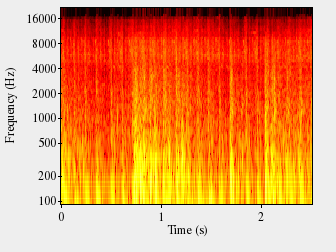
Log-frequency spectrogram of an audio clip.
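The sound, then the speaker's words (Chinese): Three rifles opening fire at once to block a stairway: dense, rapid bursts of overlapping gunshots, loud and sustained, with the cracks running together into a continuous rattle. “随着李明耀一声令下，三把步枪同时开火，硬是用火力将通往顶层的楼梯给封锁了。”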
